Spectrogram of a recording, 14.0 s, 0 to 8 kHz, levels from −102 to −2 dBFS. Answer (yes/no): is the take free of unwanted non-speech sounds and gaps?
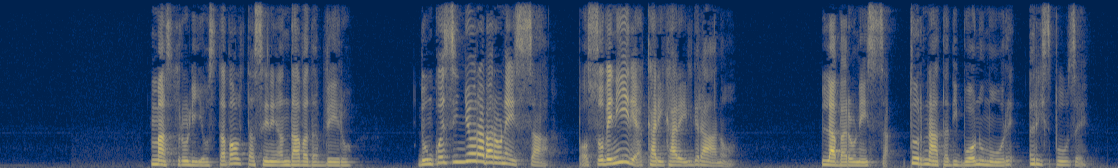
yes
